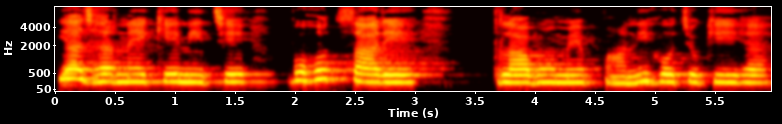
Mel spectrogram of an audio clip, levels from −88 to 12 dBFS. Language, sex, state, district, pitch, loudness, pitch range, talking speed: Hindi, female, Bihar, Jamui, 230 Hz, -16 LUFS, 225-235 Hz, 120 wpm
